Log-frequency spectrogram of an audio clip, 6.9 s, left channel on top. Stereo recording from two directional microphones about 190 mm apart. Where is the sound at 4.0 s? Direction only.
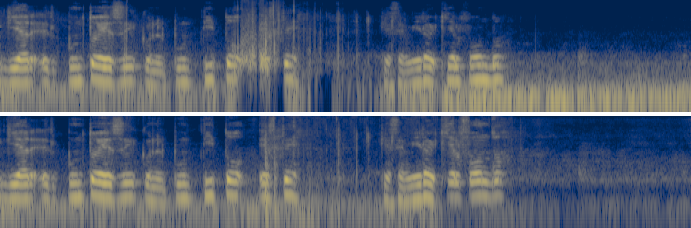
25° right (ahead or behind).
